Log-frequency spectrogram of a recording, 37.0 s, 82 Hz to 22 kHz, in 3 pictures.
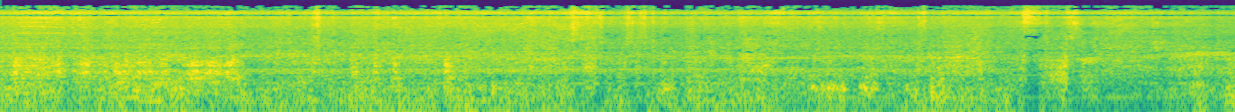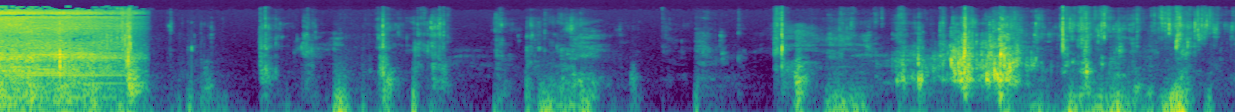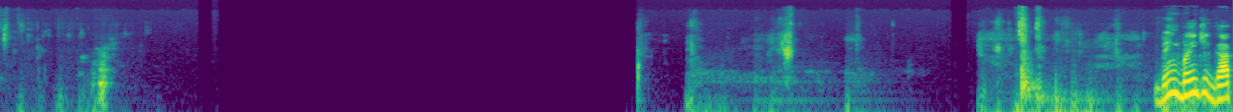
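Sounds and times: pressure washer spraying water: 0:00.0 - 0:13.8.

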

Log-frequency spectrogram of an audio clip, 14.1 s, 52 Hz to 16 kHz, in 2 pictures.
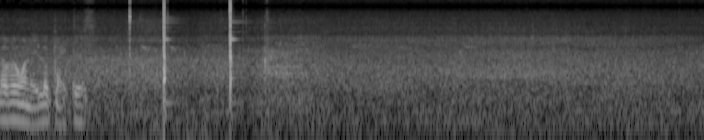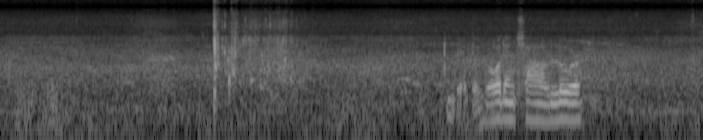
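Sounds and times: outdoor background hiss: 0:00.0 - 0:14.0
sharp clicks with metallic ring: 0:01.3 - 0:02.6.

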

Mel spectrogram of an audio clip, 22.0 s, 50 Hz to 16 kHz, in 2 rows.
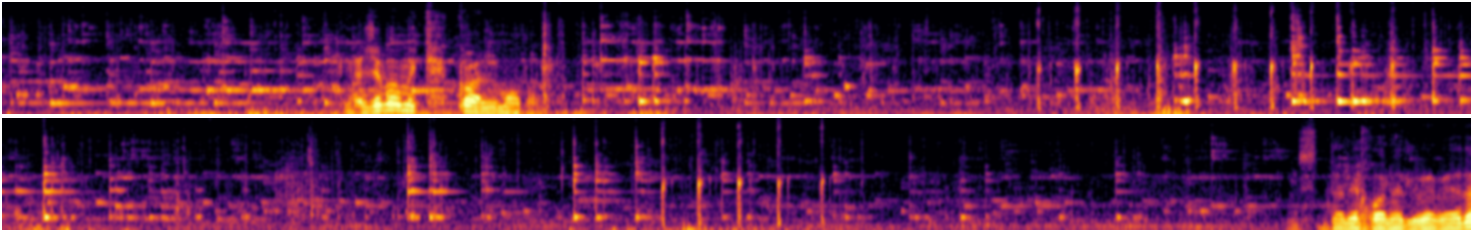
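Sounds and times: goat bells clanking and ringing: 0:00.0 - 0:22.0.

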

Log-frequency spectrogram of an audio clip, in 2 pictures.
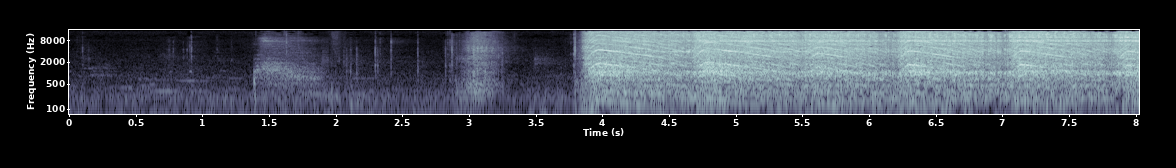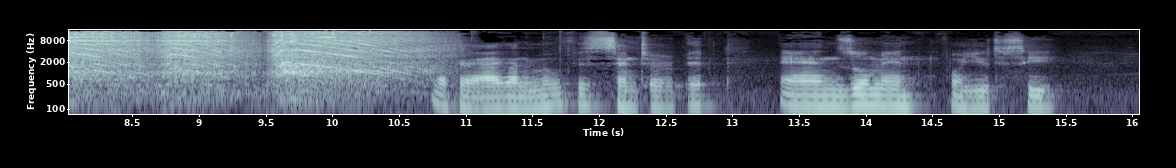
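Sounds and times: electric drill whining: 0:02.9 - 0:11.0.

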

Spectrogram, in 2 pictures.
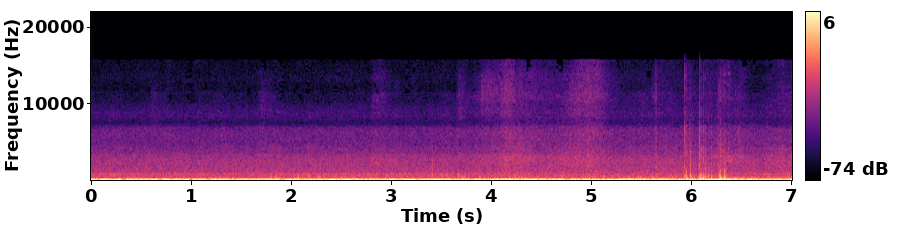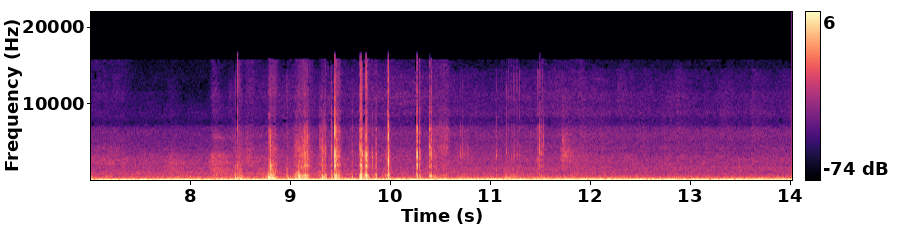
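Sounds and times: steady low hum: 0:00.0 - 0:14.0
small clicks and taps: 0:08.4 - 0:11.9.

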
